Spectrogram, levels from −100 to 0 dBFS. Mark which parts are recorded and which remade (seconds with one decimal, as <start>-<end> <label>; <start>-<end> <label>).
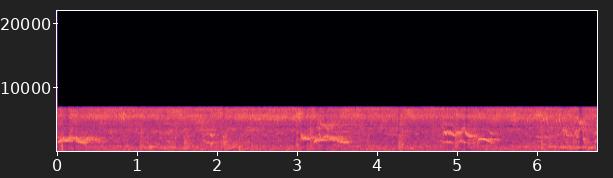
0.0-3.6 recorded; 3.6-4.3 remade; 4.3-6.8 recorded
